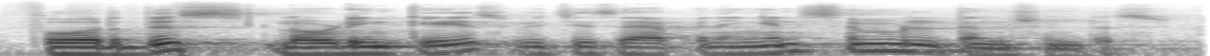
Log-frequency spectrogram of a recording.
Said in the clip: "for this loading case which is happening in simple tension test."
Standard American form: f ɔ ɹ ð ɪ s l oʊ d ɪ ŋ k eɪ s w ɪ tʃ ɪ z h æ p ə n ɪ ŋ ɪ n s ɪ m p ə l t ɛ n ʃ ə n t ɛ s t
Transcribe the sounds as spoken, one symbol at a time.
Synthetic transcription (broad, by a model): f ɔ ɹ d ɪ s l oʊ d ɪ ŋ k eɪ s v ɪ tʃ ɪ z h æ p ə n ɪ ŋ ɪ n s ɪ m b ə l t ɛ n ʃ ə n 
